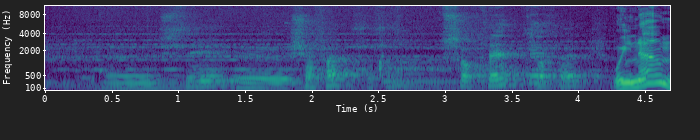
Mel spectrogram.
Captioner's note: scholars speaking French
